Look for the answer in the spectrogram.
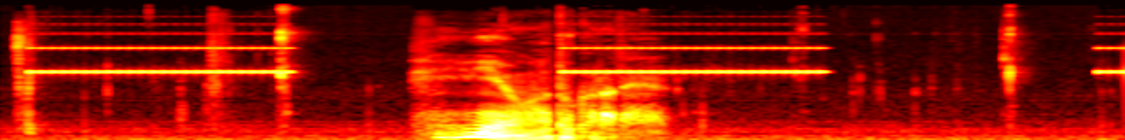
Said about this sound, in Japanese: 電話。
